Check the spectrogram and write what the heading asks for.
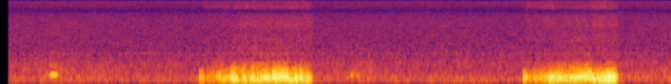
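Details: Cat snoring, likened by owner to a fat old man with sleep apnea: two drawn-out, rattling snores about three seconds apart over steady quiet hiss.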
